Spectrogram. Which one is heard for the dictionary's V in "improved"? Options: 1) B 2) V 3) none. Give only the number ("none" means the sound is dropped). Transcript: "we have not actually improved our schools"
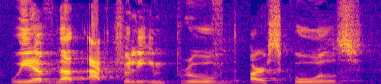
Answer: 2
